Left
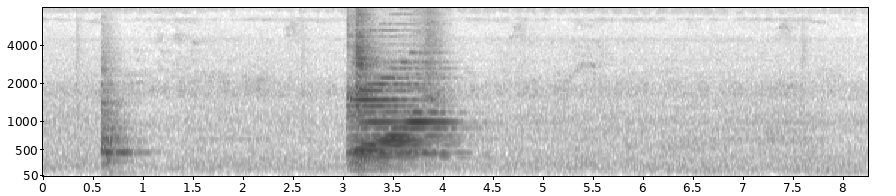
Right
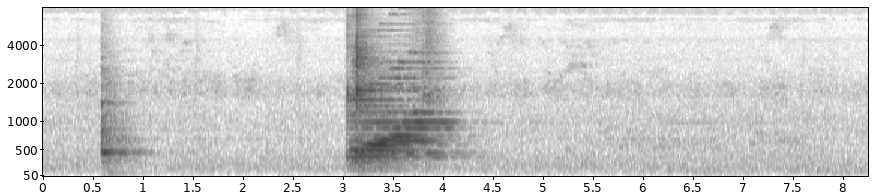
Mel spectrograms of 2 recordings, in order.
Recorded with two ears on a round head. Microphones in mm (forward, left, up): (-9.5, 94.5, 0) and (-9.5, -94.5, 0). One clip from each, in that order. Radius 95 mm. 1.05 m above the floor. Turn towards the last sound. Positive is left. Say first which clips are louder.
# even
turn(degrees=-85)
